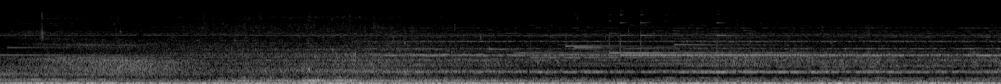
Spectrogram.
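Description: Eerie background score: a low rumbling drone with several held high tones that come in around the middle and sustain.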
